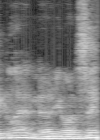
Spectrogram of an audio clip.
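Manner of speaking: ordinary talk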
